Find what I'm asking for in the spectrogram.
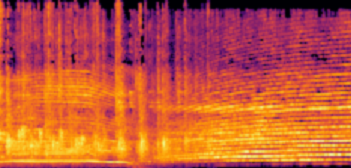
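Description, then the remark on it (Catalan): Loud, steady applause and cheering fill the scene while a wailing siren-like tone slides down in pitch and then rises again, sustained throughout a few seconds. “fort aplaudiment per Ramsès II, que entra al búnquer”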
